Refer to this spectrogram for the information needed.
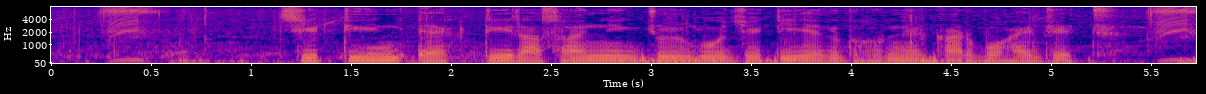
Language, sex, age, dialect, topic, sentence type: Bengali, male, 18-24, Western, agriculture, statement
